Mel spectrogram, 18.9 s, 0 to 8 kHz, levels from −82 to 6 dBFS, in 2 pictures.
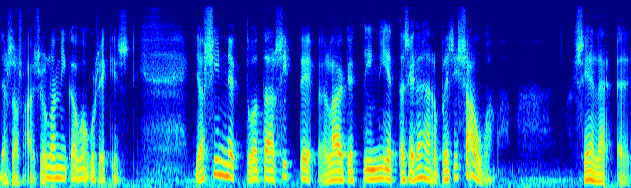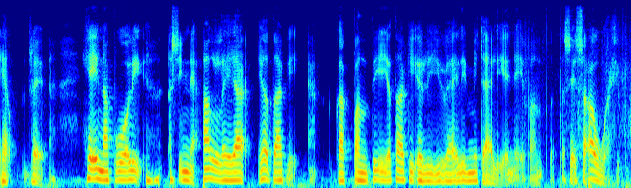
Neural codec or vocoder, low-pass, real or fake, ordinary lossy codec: codec, 16 kHz, 2 kbps, X-Codec, HuBERT features, trained on LibriSpeech; 7.2 kHz; fake; none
